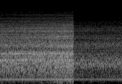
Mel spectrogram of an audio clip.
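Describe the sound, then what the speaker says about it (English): A heat gun blows over 3D-printed ABS plastic to smooth away scarring: a steady, close airy roar that drops abruptly to a softer hiss partway through. "that will go away with the heat gun, which I will do next"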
